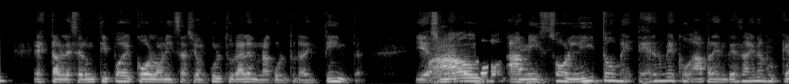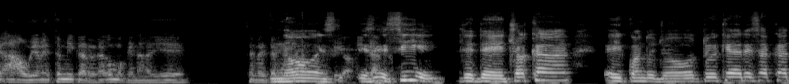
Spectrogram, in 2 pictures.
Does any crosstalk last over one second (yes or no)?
yes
